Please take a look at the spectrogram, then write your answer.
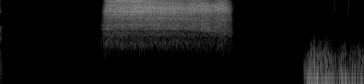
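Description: A long, steady breath is blown into the ear, a loud airy hiss lasting a few seconds. After a brief silence, a lower, rougher rush of breath begins.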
